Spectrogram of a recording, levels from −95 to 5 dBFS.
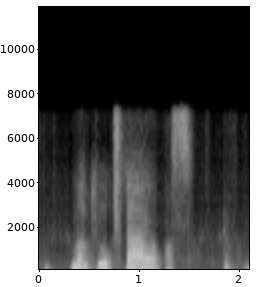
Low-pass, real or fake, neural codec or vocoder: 7.2 kHz; fake; codec, 16 kHz, 0.5 kbps, FreqCodec, smaller model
